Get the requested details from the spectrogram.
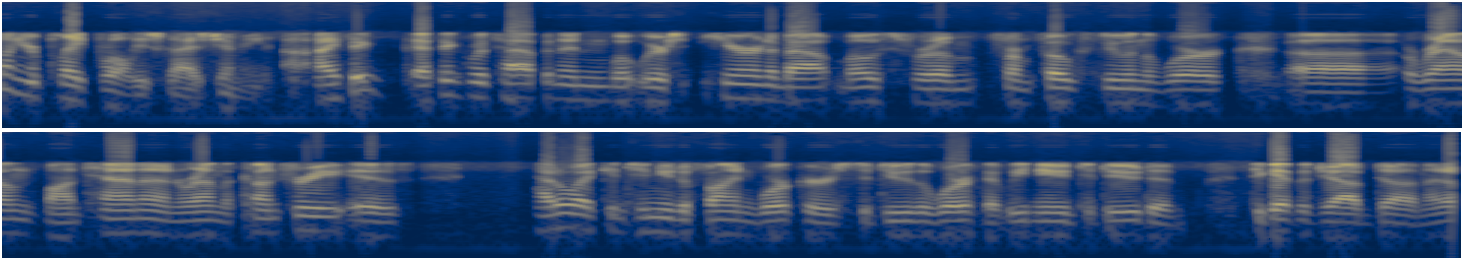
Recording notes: Builders Discuss Blueprint for Labor Shortage at Convention. We broadcast live from the Montana Contractors.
